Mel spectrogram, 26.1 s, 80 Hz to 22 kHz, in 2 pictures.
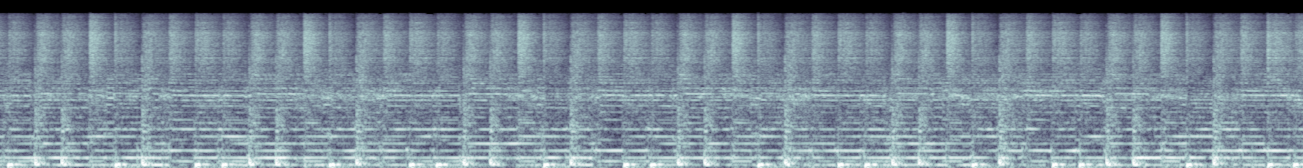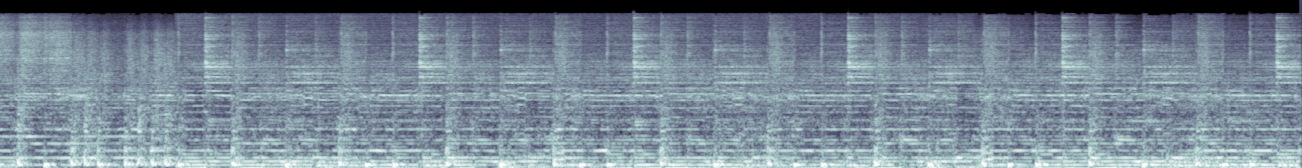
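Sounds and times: rock music: 0.0s - 26.0s.

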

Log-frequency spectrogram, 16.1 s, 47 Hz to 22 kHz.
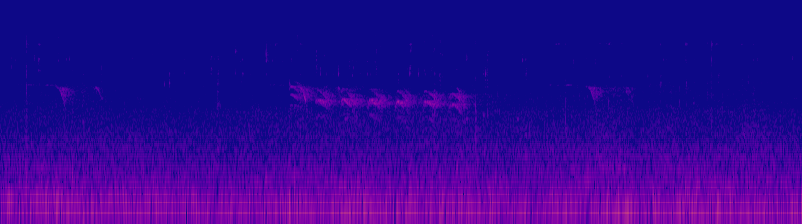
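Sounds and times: bird calling faintly: 5.8s - 9.9s.

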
